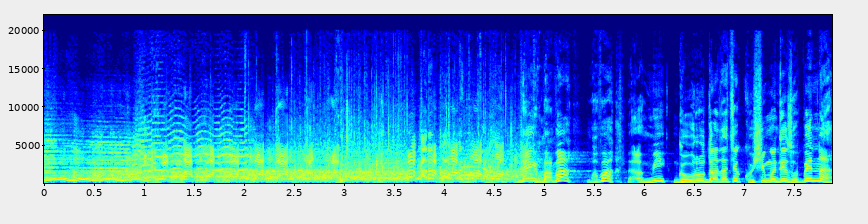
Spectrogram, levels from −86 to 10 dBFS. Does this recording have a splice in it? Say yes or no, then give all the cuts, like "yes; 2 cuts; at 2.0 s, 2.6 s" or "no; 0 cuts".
yes; 1 cut; at 4.7 s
